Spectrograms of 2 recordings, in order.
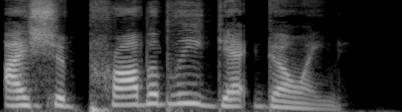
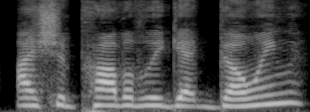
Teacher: Hear how going falls in pitch? That's conclusive. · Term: falling intonation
